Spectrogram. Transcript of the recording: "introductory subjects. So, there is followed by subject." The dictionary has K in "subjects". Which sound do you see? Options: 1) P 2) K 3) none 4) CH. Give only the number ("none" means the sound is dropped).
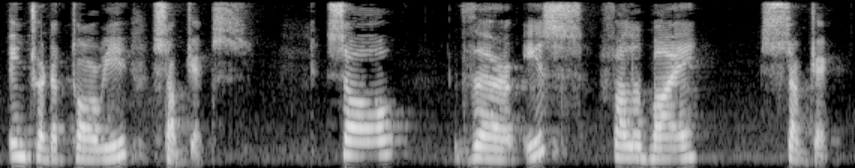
2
